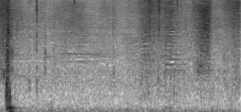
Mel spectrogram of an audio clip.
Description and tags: post in the ground
Dropping a large wooden beam into a hole in the ground
thud, ground, wooden, post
